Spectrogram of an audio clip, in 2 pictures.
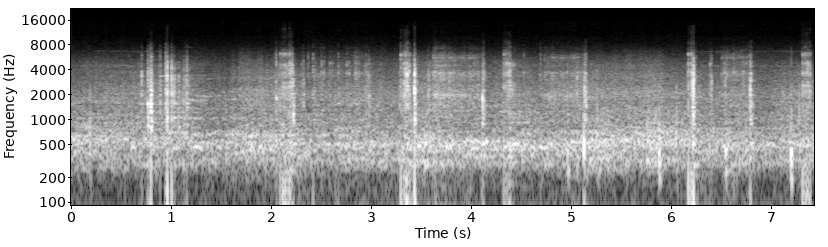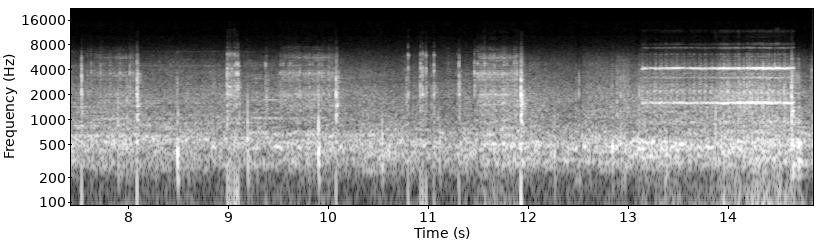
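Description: Scattered clicks and knocks from a wall pay phone being handled and dialed, over a steady low background murmur. Near the end a desk telephone bell rings for about a second and a half and stops abruptly as the call is answered.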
